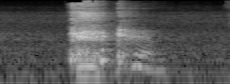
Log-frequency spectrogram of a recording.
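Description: A person coughs twice in quick succession, loud and close, in a quiet room without talk.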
